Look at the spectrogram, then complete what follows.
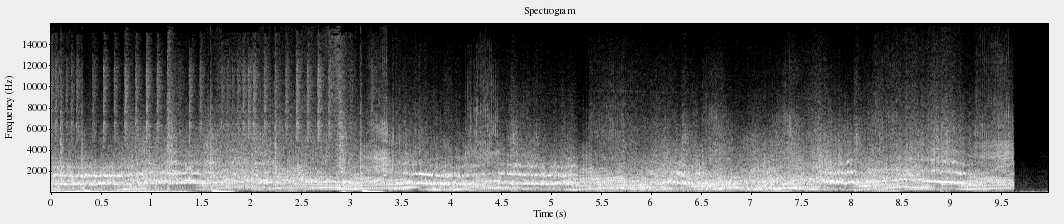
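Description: Dodge Charger Scat Pack's V8 doing donuts: the engine revs with a wavering pitch and the tyres squeal and skid. Music with deep sliding bass notes sits underneath in the first three seconds or so. It all cuts off suddenly near the end.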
